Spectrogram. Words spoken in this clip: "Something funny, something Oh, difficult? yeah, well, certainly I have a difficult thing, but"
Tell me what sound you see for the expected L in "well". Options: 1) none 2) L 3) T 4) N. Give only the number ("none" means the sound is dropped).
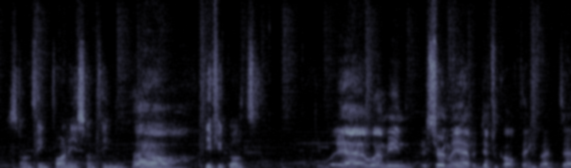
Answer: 4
